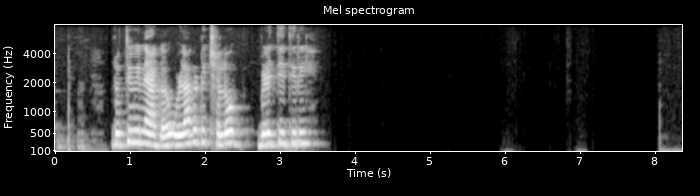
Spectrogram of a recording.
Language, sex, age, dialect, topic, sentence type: Kannada, female, 51-55, Dharwad Kannada, agriculture, question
